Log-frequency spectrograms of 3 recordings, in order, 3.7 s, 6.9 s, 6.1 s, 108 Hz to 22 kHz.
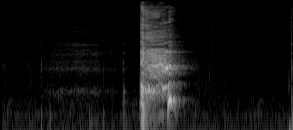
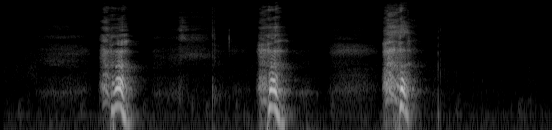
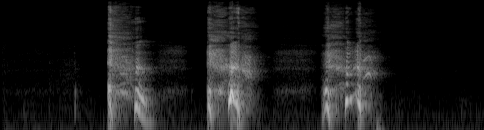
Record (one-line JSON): {"cough_length": "3.7 s", "cough_amplitude": 6809, "cough_signal_mean_std_ratio": 0.28, "exhalation_length": "6.9 s", "exhalation_amplitude": 6721, "exhalation_signal_mean_std_ratio": 0.25, "three_cough_length": "6.1 s", "three_cough_amplitude": 9587, "three_cough_signal_mean_std_ratio": 0.31, "survey_phase": "beta (2021-08-13 to 2022-03-07)", "age": "65+", "gender": "Female", "wearing_mask": "No", "symptom_cough_any": true, "symptom_runny_or_blocked_nose": true, "symptom_shortness_of_breath": true, "symptom_sore_throat": true, "symptom_diarrhoea": true, "symptom_fatigue": true, "symptom_fever_high_temperature": true, "symptom_headache": true, "symptom_onset": "4 days", "smoker_status": "Ex-smoker", "respiratory_condition_asthma": false, "respiratory_condition_other": false, "recruitment_source": "Test and Trace", "submission_delay": "3 days", "covid_test_result": "Positive", "covid_test_method": "RT-qPCR", "covid_ct_value": 19.7, "covid_ct_gene": "ORF1ab gene", "covid_ct_mean": 20.3, "covid_viral_load": "210000 copies/ml", "covid_viral_load_category": "Low viral load (10K-1M copies/ml)"}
